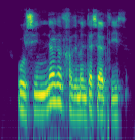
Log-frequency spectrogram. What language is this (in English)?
Kabyle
